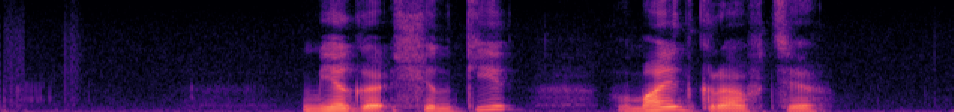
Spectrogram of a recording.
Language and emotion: Russian, neutral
